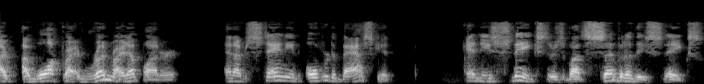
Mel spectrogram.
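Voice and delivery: ordinary talk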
